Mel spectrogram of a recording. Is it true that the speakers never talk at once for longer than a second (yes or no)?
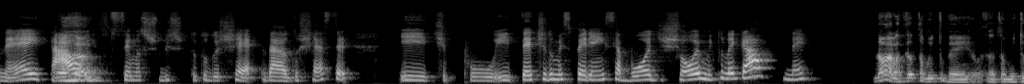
yes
